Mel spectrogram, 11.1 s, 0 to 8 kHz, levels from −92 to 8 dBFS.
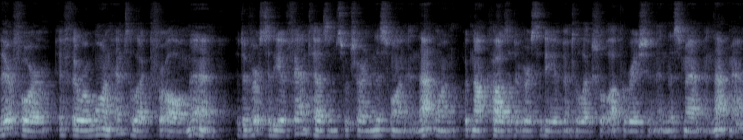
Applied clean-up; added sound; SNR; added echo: none; none; none; reverberation time 2.2 s.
